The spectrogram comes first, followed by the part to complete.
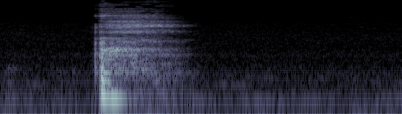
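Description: A man's single short, breathy 'uh' about half a second in.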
